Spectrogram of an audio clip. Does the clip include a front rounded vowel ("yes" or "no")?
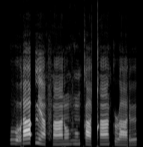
yes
